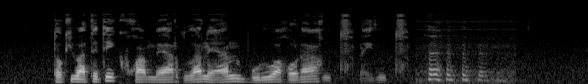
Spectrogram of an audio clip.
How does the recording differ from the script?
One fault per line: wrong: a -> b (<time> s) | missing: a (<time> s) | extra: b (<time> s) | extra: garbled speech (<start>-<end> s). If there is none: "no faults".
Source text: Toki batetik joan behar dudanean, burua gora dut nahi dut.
no faults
